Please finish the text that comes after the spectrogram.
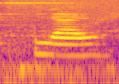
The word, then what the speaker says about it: Blel: pronounce his name? Blel. Blel.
